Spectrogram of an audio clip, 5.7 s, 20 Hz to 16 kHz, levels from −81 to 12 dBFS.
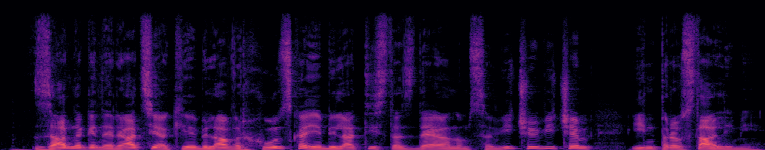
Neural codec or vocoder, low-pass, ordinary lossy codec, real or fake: none; 14.4 kHz; none; real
